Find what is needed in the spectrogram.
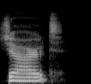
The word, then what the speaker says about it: DJ Art: And my name is Jared, aka DJ Art, with two T's for a double dose of that tink tink. The D is silent, so it's just Jart.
